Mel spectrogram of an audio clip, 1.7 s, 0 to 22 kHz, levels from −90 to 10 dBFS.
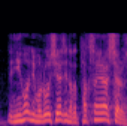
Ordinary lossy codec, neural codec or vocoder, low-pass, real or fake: AAC, 32 kbps; none; 7.2 kHz; real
